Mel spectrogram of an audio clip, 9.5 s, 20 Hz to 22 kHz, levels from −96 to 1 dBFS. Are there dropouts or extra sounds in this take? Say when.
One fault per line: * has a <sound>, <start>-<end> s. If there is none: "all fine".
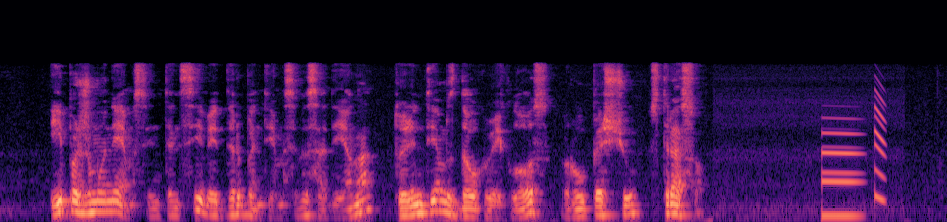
* has a chirp, 8.2-8.9 s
